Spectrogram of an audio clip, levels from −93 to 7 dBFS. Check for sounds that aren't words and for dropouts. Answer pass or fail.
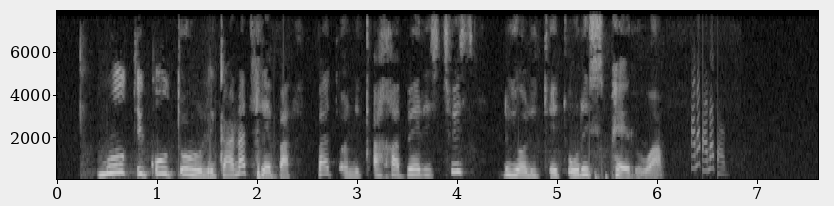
fail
